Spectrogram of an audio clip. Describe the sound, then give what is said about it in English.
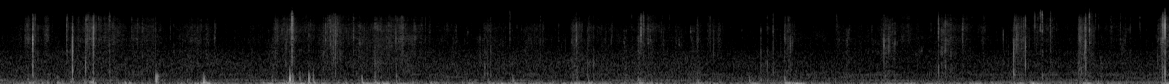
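Footsteps squelch along a soggy, muddy trail after rain the night before, a steady run of soft crunching and sucking steps with occasional sharper snaps, no voices, over a low rumbling background. “You pick the mushy trails. I'll step on it.”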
